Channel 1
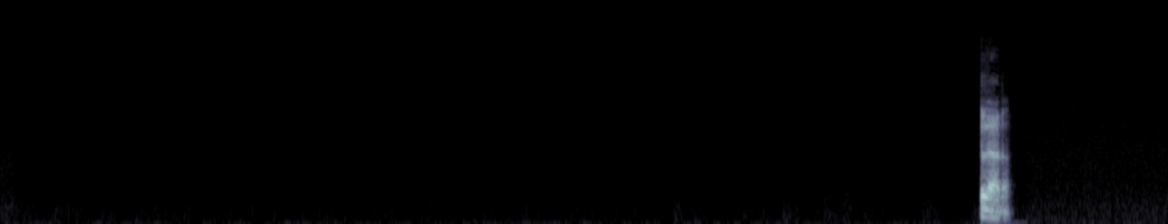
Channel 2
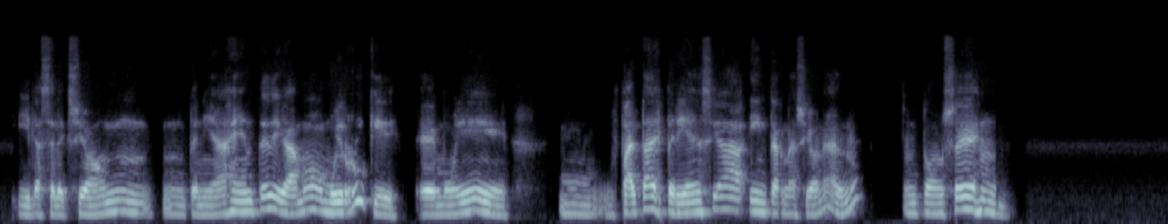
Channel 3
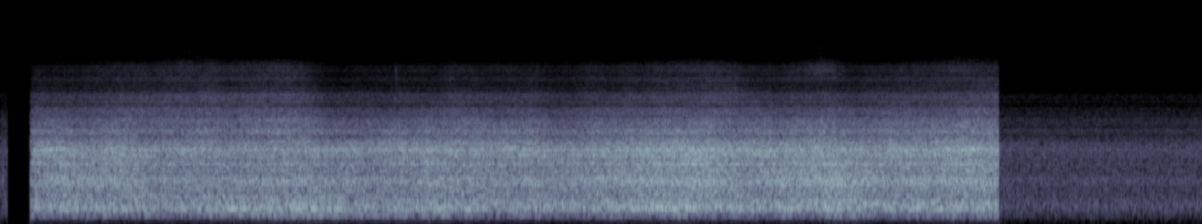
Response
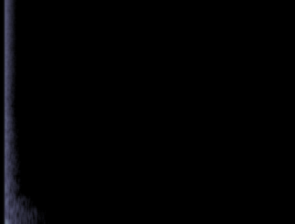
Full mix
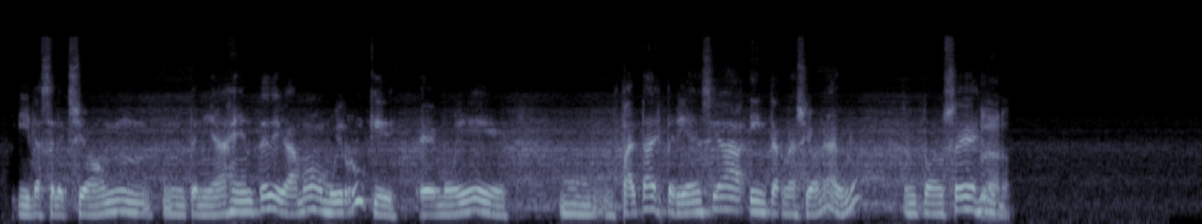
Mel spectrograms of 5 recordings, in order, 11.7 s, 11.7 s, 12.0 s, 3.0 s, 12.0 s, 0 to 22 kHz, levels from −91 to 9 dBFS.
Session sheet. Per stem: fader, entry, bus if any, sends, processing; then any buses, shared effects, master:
-8.0 dB, 0.00 s, no send, dry
-2.0 dB, 0.00 s, no send, dry
-12.0 dB, 0.00 s, no send, resonator 53 Hz, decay 0.2 s, harmonics all, mix 90%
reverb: off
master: compressor 4:1, threshold -26 dBFS, peak gain reduction 11.5 dB

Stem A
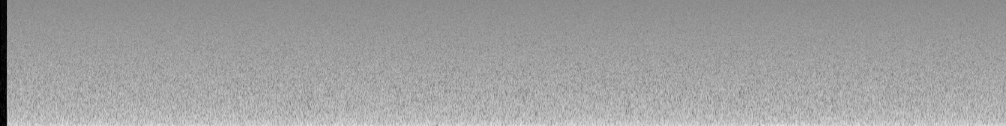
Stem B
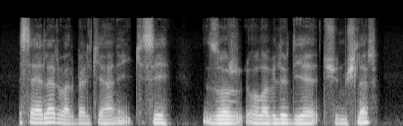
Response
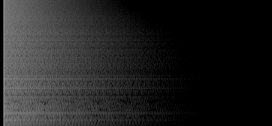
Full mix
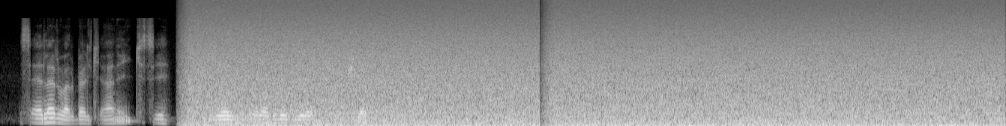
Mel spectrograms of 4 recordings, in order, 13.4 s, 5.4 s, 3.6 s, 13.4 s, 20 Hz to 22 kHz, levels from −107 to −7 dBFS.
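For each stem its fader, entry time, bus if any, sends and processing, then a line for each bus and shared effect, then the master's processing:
-3.0 dB, 2.25 s, send -5.5 dB, dry
-1.0 dB, 0.00 s, no send, HPF 170 Hz 24 dB/oct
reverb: on, RT60 3.1 s, pre-delay 5 ms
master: de-hum 92.62 Hz, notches 3; auto swell 0.191 s; LPF 3500 Hz 6 dB/oct

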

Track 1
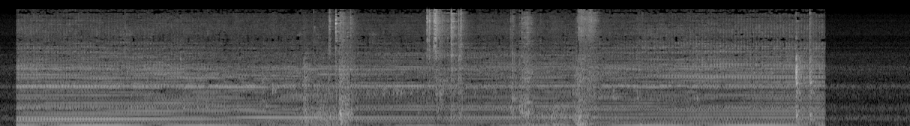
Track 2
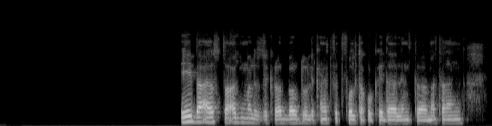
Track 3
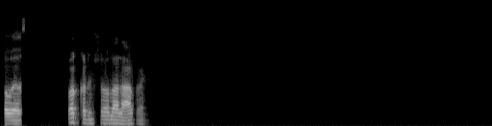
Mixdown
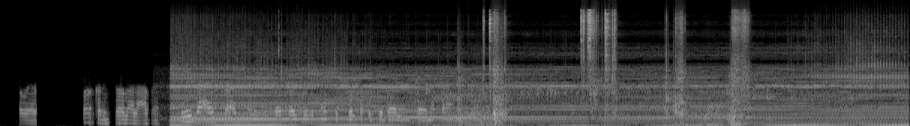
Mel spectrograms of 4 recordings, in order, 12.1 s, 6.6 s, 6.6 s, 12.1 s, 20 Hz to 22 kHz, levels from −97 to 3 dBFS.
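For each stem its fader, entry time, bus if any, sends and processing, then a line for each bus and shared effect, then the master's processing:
-0.5 dB, 2.05 s, no send, Wiener smoothing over 15 samples
-13.5 dB, 0.00 s, no send, dry
-8.0 dB, 0.20 s, no send, elliptic low-pass 1100 Hz; negative-ratio compressor -36 dBFS, ratio -1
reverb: off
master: dry

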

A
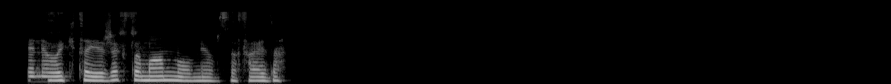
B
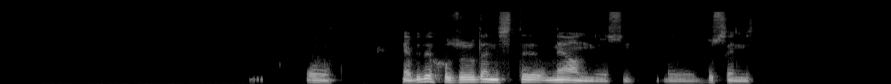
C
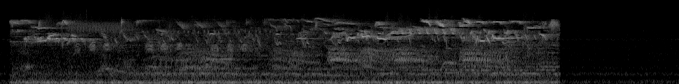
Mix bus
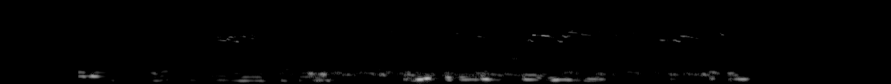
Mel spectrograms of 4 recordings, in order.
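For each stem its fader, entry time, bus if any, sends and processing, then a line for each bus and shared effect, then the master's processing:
-12.5 dB, 0.50 s, no bus, no send, resonant low shelf 150 Hz +6.5 dB, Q 1.5; negative-ratio compressor -28 dBFS, ratio -0.5; flange 0.7 Hz, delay 0.8 ms, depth 6.1 ms, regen -54%
-12.5 dB, 0.00 s, bus A, no send, limiter -19 dBFS, peak gain reduction 10 dB; chorus 0.24 Hz, delay 18 ms, depth 7.6 ms
+1.5 dB, 1.80 s, bus A, no send, shaped vibrato saw down 3.4 Hz, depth 250 cents
bus A: 0.0 dB, low shelf 96 Hz -4.5 dB; limiter -24 dBFS, peak gain reduction 8 dB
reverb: off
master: ten-band EQ 125 Hz -4 dB, 250 Hz +10 dB, 500 Hz +11 dB, 2000 Hz -4 dB, 4000 Hz +4 dB, 8000 Hz -8 dB; spectral expander 4:1

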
